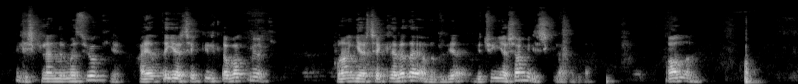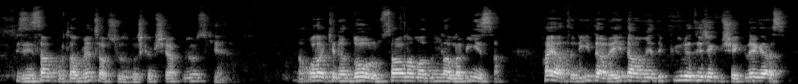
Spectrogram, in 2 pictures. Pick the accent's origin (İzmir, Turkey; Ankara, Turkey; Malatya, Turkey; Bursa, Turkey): Malatya, Turkey; also born or lived in Yenibosna, Istanbul; now in Istanbul, Turkey; ben de Malatyalıyım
